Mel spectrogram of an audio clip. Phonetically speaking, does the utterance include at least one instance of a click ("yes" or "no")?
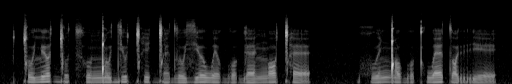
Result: yes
